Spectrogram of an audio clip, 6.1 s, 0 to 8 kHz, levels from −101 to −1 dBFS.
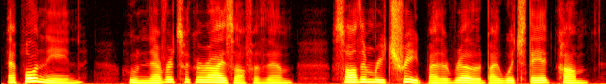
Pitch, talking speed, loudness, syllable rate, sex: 195 Hz, 200 wpm, -19 LUFS, 5.0 syllables/s, female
